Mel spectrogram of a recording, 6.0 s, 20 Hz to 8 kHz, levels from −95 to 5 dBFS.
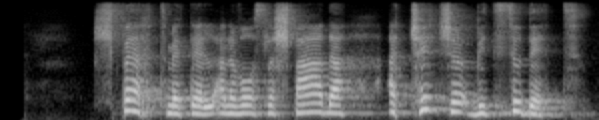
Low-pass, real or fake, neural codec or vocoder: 7.2 kHz; fake; codec, 16 kHz in and 24 kHz out, 1 kbps, XY-Tokenizer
